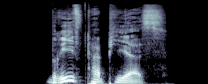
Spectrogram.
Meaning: genitive of Briefpapier
- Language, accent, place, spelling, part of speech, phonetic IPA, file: German, Germany, Berlin, Briefpapiers, noun, [ˈbʁiːfpaˌpiːɐ̯s], De-Briefpapiers.ogg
